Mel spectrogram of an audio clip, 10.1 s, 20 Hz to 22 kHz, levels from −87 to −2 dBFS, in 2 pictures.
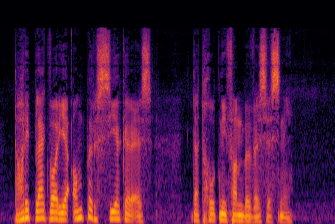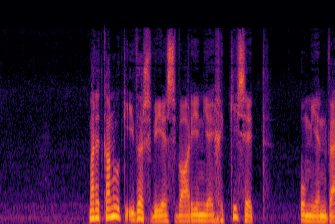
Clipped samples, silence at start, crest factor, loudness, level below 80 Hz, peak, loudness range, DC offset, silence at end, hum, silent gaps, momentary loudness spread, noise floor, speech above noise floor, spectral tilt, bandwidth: under 0.1%; 0.2 s; 18 dB; -23 LUFS; -44 dBFS; -6 dBFS; 3 LU; under 0.1%; 0 s; none; none; 8 LU; -57 dBFS; 35 dB; -5 dB/octave; 13 kHz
